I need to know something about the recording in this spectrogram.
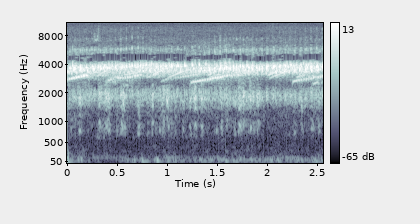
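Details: A dense chorus of spring peepers in Minnesota, countless high, piercing peeps blending into a continuous shrill ringing.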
